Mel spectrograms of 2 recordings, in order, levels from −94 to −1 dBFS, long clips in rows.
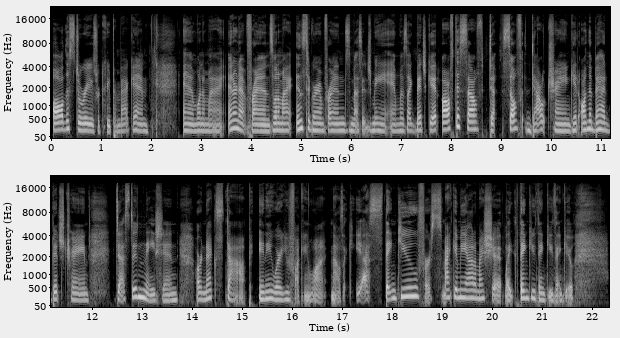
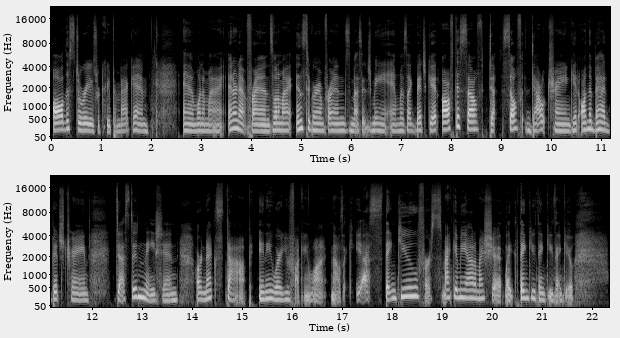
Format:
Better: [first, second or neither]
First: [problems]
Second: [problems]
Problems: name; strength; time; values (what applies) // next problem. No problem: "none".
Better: first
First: none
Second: muffled; very; fading above 3 kHz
